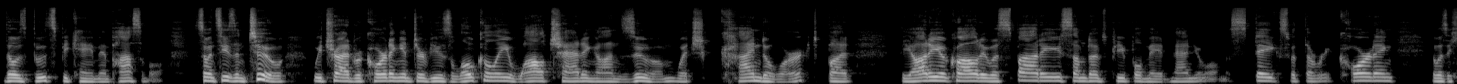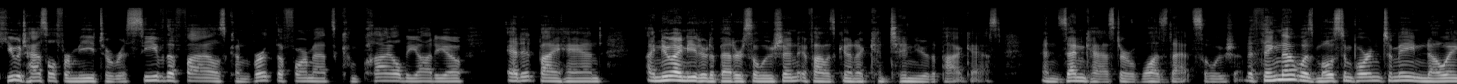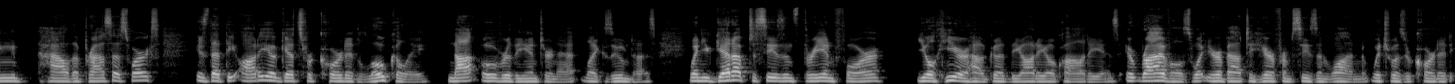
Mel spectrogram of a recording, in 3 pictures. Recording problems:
uneven, jittery; strongly; from 2 to 36 s

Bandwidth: 14.5 kHz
